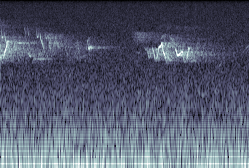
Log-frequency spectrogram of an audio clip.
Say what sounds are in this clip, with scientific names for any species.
Seiurus aurocapilla, Vireo olivaceus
